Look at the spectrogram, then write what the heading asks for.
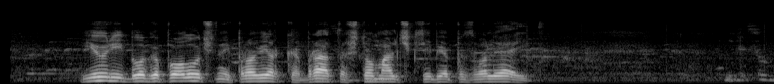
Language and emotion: Russian, neutral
